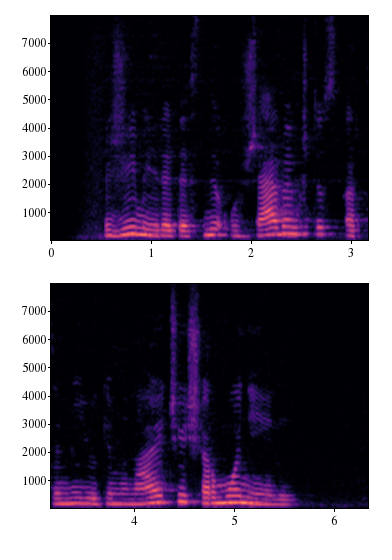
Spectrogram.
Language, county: Lithuanian, Kaunas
